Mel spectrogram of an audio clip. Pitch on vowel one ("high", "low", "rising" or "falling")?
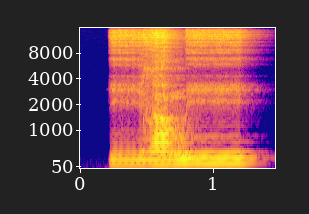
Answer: low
